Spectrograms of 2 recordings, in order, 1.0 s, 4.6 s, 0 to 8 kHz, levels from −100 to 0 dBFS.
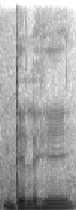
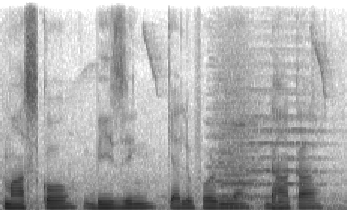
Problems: low volume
